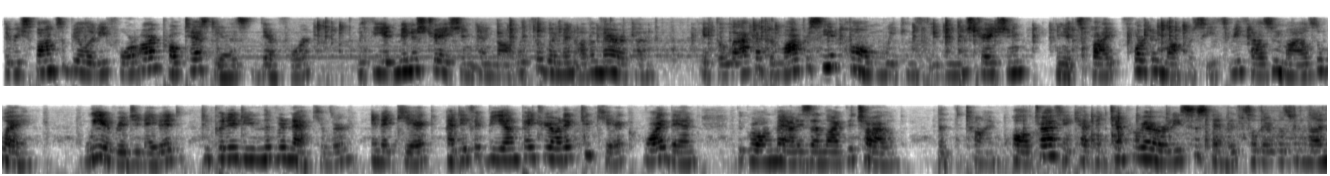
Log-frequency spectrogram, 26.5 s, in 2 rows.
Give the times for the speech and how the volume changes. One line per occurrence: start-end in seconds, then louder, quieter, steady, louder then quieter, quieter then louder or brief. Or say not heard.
0.0-26.4 steady.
